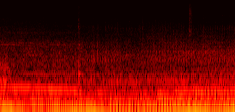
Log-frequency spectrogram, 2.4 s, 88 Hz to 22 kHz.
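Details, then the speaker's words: 1988 Volkswagen Scirocco driving: a steady droning whine sliding down in pitch over the engine rumble, from a poorly remanufactured power steering pump. "oh yeah that remanufactured power steering pump is everything i hope for and more so terrible"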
